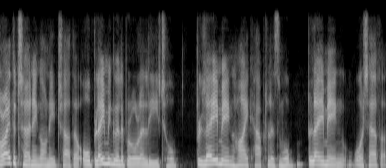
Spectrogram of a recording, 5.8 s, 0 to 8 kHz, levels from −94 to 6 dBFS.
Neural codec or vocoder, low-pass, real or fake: codec, 24 kHz, 3.1 kbps, DualCodec; 7.2 kHz; fake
